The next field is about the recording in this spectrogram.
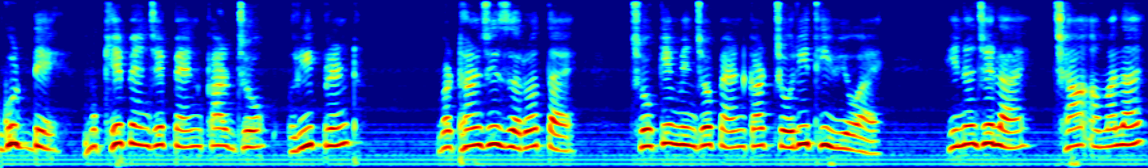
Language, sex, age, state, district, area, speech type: Sindhi, female, 30-45, Gujarat, Kutch, urban, read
